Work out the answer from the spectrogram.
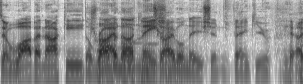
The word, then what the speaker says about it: Wabanaki: from here the the Wallock how do you pronounce it Jeff the it's a wabanaki tribal Nation thank you I struggled with that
